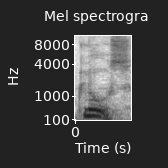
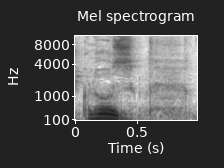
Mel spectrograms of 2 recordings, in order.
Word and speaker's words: close: close عكسها قريب، برضو نطقها close مش close. close دي لما تيجي فعل بمعنى يقفل، لكن close بمعنى قريب او nearby او neighboring.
